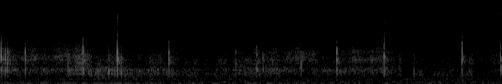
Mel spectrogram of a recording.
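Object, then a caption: Hardcover book with cardboard cover. Long nails tap and scratch the glossy cardboard cover of a large, closed hardcover book. Twelve quiet, sharp taps with very short ring are heard over a soft, continuous scratching hiss, with most of the sound centred around 1 kHz.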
